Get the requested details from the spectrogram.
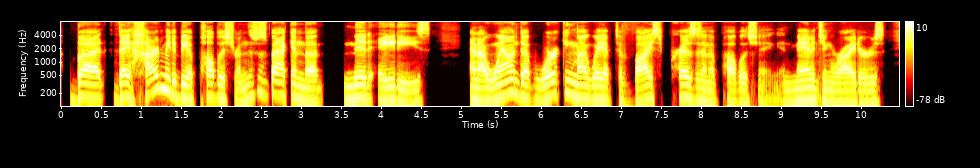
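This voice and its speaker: A man with a Tennessee accent speaks at a moderate pace and a fairly high pitch with ordinary variation. The sound is dry and close, with no echo. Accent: Southern US (Tennessee). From US South, Memphis Tennessee. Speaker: songwriter and music business executive. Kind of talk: interview. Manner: animated.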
